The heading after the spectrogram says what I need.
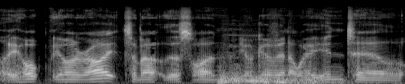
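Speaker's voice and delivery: whispering through clenched teeth. Game master voices Spellbeard speaking to the party, Spellbeard whispering through teeth. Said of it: "through his teeth, Spellbeard whispers to you guys".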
